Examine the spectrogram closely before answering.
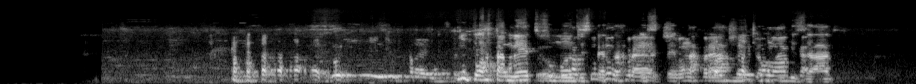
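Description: A second man speaks with animation over an online call.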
